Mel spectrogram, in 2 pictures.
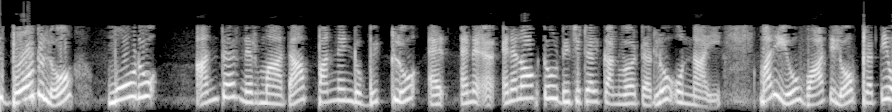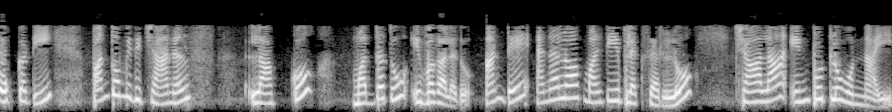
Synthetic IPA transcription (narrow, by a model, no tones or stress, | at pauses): ibo̞ːɾɖulo̞ː | muːɽu | ɐ̰nt̪ɐɾniɾmaːt̪ɐpɐnːe̞ɳɖubiʈlu | ɐnɐlaːɡ̚ʈuɖid͡ʒiʈɐlkɐnʋɐɾʈɐɾluʔːnːaːjḭmɐɾijuʋaːʈilo̞ːpɾɐt̪iɔkːɐʈipɐnt̪o̞mːid̪it͡ʃaːnɐls | lɐku | mɐd̪ːɐt̪uʔiʋːɐɡɐlɐd̪ṵɐɳʈe̞ːʔɐnɐlaːɡ̚mɐlʈiːpleksɐɾlu | t͡ʃaːlaːʔimpuʈluːnːaːjḭ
